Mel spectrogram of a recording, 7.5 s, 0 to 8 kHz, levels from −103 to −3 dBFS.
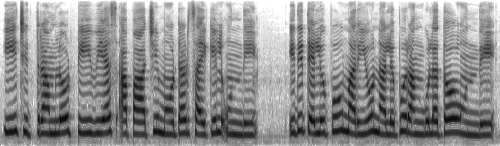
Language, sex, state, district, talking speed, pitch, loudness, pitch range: Telugu, female, Telangana, Hyderabad, 105 wpm, 270 Hz, -15 LUFS, 255-290 Hz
